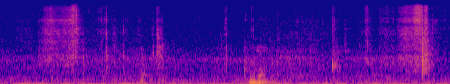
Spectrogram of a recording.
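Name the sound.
shuffling playing cards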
